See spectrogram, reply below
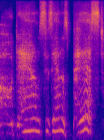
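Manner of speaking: stage whisper. Retelling guys in the front row half-whispering to each other: retelling a half-whisper. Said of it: "whisper to each other".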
